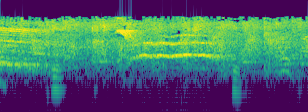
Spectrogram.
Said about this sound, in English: and you can give him a cheer and clap if you like.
